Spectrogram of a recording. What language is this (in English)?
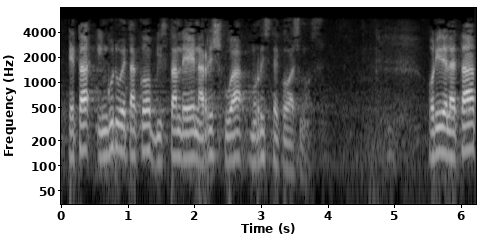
Basque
